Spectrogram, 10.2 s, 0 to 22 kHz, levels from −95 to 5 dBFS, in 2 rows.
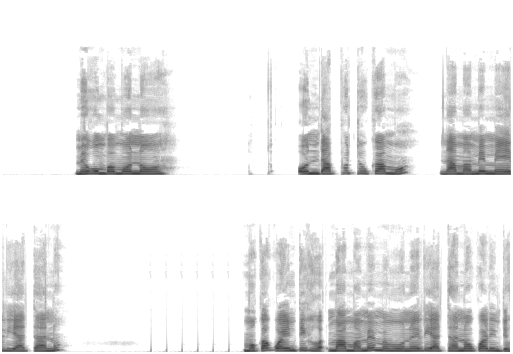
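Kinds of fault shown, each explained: CD stuck on one turn: from 6.58 to 7.51 s the speech locks into a stutter, one slice of about 156 ms replaying six times in quick succession, each pass broken by a brief mute where the read jumps back. The laser is being knocked back a track at the same point on every rotation, so it keeps returning to identical audio until it breaks free just before "moka kwali ndi hole". The result is the rapid, perfectly even repetition of a skipping disc.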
